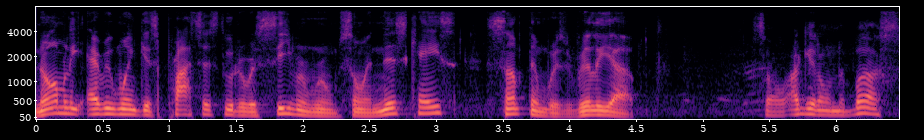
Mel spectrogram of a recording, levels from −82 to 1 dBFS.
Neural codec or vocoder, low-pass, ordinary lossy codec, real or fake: none; 7.2 kHz; Opus, 24 kbps; real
